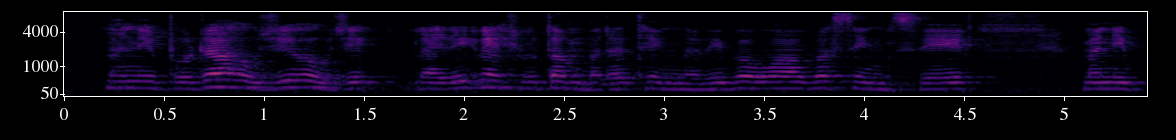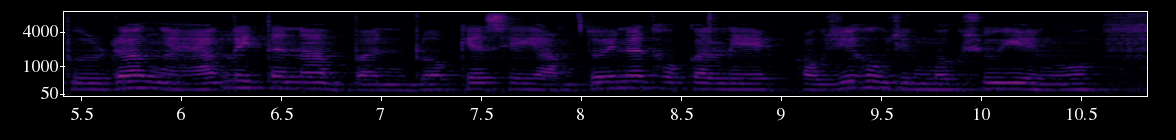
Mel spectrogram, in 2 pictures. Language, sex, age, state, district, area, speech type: Manipuri, female, 45-60, Manipur, Imphal West, urban, spontaneous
